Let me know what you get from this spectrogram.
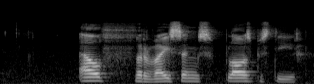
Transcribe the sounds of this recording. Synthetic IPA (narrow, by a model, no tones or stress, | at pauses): ʔælˠfːərvəjsəŋsplɑːsbəstyːr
